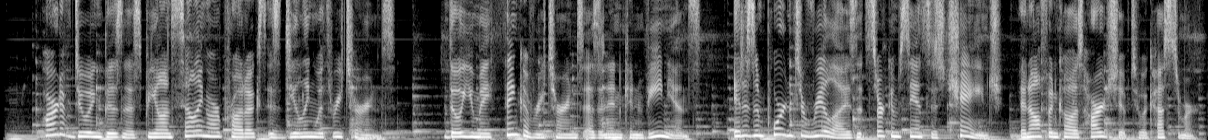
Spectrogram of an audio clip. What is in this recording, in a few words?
E-Learning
